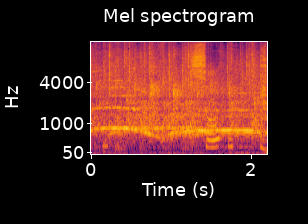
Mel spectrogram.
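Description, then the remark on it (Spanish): Steady audience applause fills the whole stretch as a dense wash of clapping, with a thin sustained whistle-like tone above it and a voice briefly speaking underneath. “Sus aplausos nos alimentan.”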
